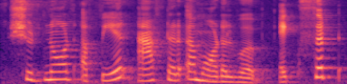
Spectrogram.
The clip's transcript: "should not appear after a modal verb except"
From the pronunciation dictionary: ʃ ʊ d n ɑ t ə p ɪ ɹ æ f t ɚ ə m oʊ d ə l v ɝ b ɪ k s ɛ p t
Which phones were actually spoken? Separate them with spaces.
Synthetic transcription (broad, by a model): ʃ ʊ d n ɑ t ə p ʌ ɹ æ f t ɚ ə m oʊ d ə l v ɝ b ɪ k s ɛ p t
